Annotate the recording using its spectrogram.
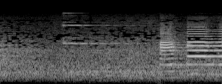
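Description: A break in temple nadaswaram playing, with a haze of crowd and ambient noise, then the nadaswaram comes back in on a long held note about one and a half seconds in.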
